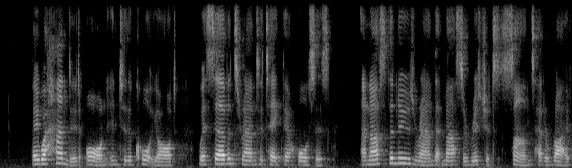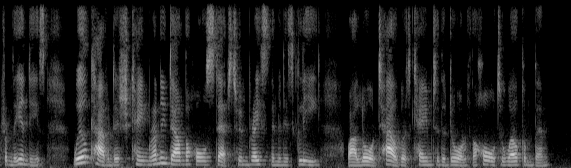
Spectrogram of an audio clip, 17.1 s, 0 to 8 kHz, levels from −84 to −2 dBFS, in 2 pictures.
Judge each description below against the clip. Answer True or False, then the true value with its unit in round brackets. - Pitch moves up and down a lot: False (2.9 semitones)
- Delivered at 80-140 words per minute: False (190 wpm)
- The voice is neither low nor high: True (180 Hz)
